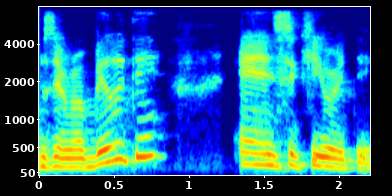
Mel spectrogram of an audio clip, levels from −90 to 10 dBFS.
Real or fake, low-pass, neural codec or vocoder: fake; 7.2 kHz; vocoder, 44.1 kHz, 128 mel bands, Pupu-Vocoder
